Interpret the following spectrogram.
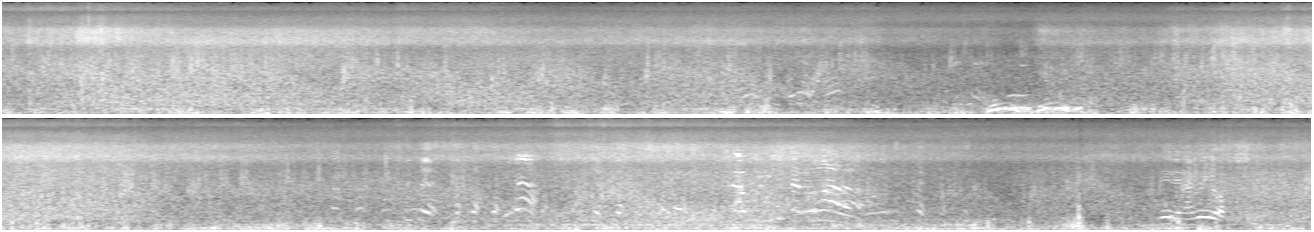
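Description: Strong wind buffeting the microphone over waves breaking on a sandy beach, a steady loud rush with one stronger gust about ten seconds in.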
